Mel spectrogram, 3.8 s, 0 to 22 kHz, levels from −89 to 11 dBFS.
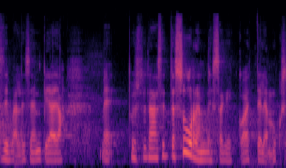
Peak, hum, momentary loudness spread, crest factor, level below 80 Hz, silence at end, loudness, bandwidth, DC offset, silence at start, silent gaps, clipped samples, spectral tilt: -10 dBFS; none; 14 LU; 22 dB; -78 dBFS; 0 s; -32 LUFS; 17 kHz; under 0.1%; 0 s; none; under 0.1%; -3 dB/octave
